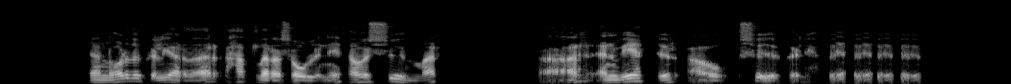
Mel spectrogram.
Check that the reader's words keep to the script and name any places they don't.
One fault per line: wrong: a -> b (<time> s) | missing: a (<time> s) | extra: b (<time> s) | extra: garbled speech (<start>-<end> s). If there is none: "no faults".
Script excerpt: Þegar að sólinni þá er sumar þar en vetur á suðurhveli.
extra: norðurhvel jarðar hallar (1.1 s)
